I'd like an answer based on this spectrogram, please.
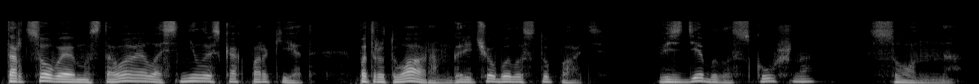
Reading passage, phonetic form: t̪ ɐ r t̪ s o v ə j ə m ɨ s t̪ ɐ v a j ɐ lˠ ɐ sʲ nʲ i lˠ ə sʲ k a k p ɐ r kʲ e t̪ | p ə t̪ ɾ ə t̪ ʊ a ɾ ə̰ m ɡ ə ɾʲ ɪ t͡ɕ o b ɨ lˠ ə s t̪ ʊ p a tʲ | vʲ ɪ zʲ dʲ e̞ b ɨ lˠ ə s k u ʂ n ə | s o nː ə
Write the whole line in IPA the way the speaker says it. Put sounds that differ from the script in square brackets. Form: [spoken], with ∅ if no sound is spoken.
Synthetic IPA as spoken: t̪ ɐ r t̪ s o v ə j ə m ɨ s t̪ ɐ v a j [ə] lˠ ɐ sʲ nʲ i lˠ ə sʲ k a k p ɐ r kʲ e t̪ | p ə t̪ ɾ ə t̪ ʊ a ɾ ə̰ m ɡ ə ɾʲ ɪ t͡ɕ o b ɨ lˠ ə s t̪ ʊ p a tʲ | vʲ ɪ zʲ dʲ e̞ b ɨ lˠ ə s k u ʂ n ə | s o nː ə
